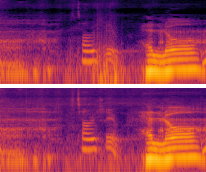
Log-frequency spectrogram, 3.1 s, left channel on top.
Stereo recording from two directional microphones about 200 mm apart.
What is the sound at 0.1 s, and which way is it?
Dog, 5° left (ahead or behind).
